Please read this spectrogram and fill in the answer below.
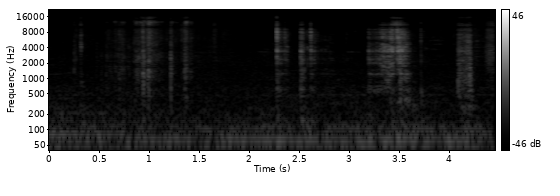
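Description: A small metal eye hook being screwed into a wooden fence board, turned by a screwdriver shaft passed through its eye: a few short scrapes and clicks, then a longer scrape near the end.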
